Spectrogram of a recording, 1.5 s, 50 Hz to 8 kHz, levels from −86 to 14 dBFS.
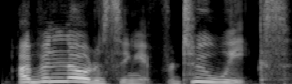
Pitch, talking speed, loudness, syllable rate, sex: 255 Hz, 285 wpm, -18 LUFS, 7.9 syllables/s, female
